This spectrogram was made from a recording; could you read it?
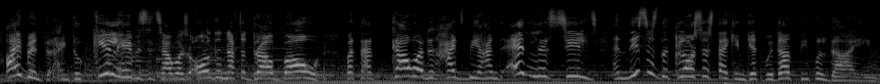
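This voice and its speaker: A woman's voice: sits high, sing-song, normal speed, hardly any pauses, over music. A woman playing a passionate young rebel leader of ancient Greece in a video game cutscene. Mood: bitter.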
